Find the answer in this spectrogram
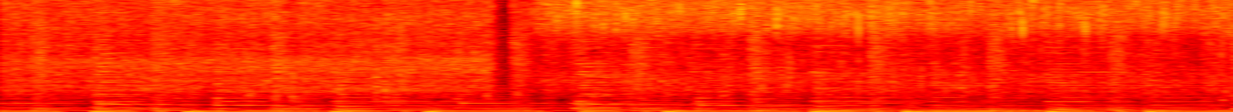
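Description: Curry sizzling and frying in a pan as it is stirred, under background instrumental music.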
